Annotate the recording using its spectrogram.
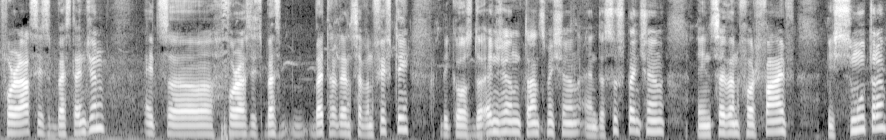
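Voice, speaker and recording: Speaking at a fairly slow pace in a Czech accent, a man uses a fairly high pitch with ordinary pitch variation. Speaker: car mechanic and enthusiast. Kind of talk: video walkthrough of a car. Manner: halting, many fillers.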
